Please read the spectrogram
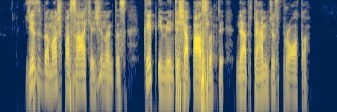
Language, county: Lithuanian, Vilnius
